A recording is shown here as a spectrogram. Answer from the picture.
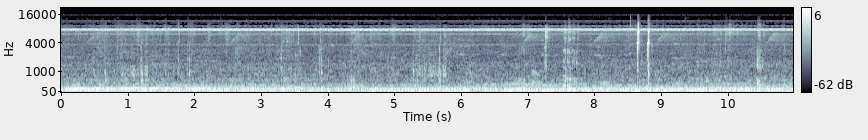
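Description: Steady high-pitched insect drone over a low steady hum, with faint scattered ticks. Two sharp clicks come close together near the end.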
